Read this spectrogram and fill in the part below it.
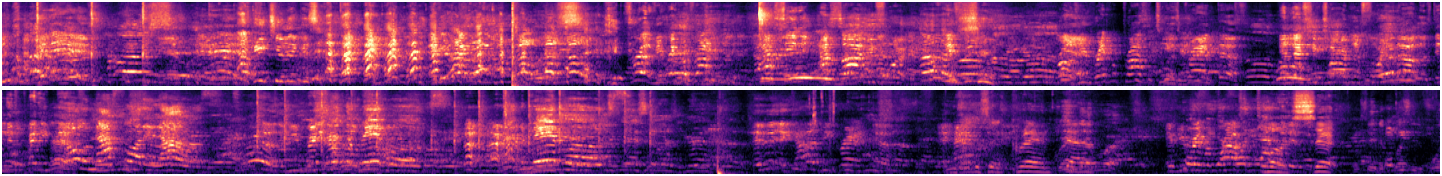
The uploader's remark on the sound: Live from Sharkeys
